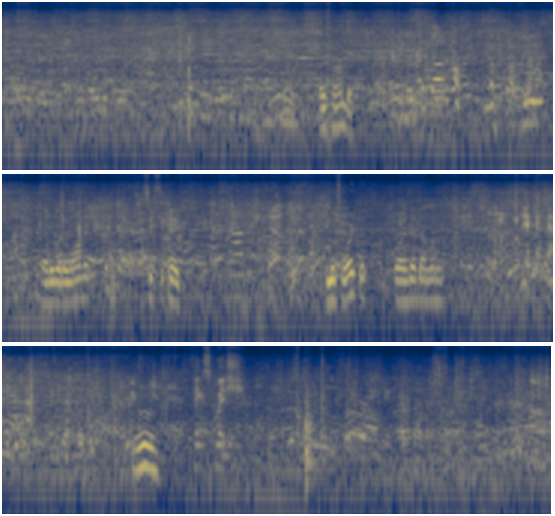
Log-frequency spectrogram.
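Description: Men and women chat and murmur in a crowd nearby, outdoors.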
